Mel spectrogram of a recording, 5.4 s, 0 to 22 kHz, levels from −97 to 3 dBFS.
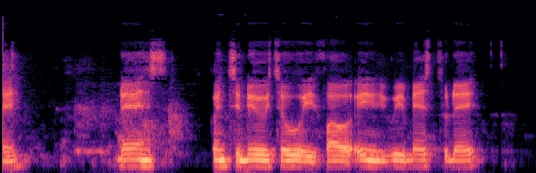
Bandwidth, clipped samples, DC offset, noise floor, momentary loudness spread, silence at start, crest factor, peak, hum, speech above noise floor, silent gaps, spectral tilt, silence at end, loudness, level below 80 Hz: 9.2 kHz; under 0.1%; under 0.1%; -49 dBFS; 11 LU; 0 s; 16 dB; -4 dBFS; none; 32 dB; none; -5 dB/octave; 0.55 s; -18 LUFS; -56 dBFS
